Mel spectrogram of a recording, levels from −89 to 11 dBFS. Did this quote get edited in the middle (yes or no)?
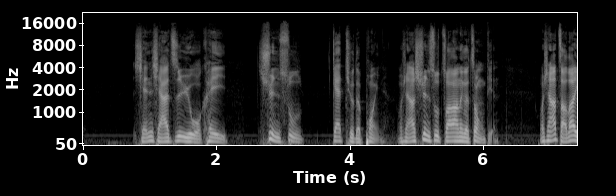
no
